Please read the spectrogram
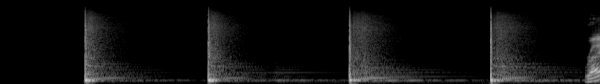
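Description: Soloed, layered metal snare drum bus played back: four single snare hits about 1.3 seconds apart, each with a sharp crack and a long ringing sustain. It is heavily compressed through a Distressor-style compressor set to slow attack and fast release, which lets the transient through and brings out the sustain.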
